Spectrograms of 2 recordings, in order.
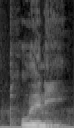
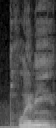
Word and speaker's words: Plini: So I'm just going to take a stab at it and say his name is Plini. Plini, like plenty, but Plini.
